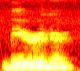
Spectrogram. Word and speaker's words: Mariner: So his name is Theodore J. Mariner, M-A-R-I-N-E-R.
